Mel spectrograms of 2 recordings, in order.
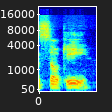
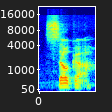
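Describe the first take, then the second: First: The name ends with an "ee" sound. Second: The name ends with an "ah" sound. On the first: The speaker calls it wrong. "I've been saying Silky" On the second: The speaker calls it right. "I want to say your name right"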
